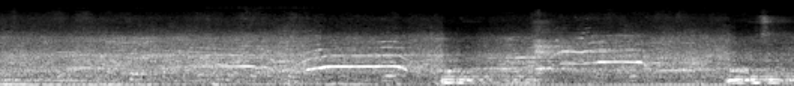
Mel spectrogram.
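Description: A young man raps loudly into a microphone over a booming loudspeaker.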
